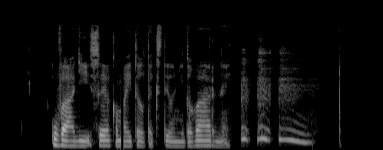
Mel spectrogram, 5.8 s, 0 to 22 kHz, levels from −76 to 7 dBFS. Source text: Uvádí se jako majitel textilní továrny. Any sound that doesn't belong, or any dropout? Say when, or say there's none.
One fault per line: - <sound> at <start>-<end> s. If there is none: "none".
- dropout at 1.8-1.9 s
- throat clearing at 3.6-4.8 s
